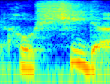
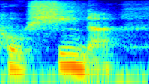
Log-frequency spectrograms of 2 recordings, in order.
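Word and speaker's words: Hoshina: you have Hosa which I think I kept pronouncing Hosida. I kept saying Hosida instead of Hosa.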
